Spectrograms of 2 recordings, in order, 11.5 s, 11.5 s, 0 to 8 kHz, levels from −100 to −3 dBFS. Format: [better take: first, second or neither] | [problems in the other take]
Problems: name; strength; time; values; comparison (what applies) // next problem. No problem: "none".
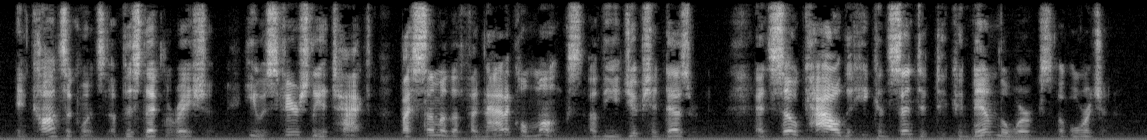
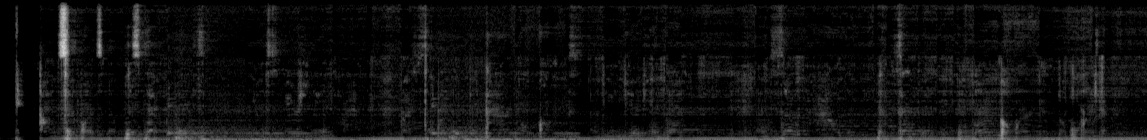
first | noise reduction (neural mask model DeepFilterNet 3)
